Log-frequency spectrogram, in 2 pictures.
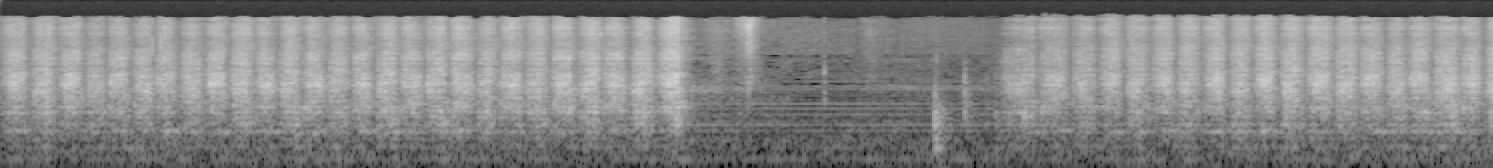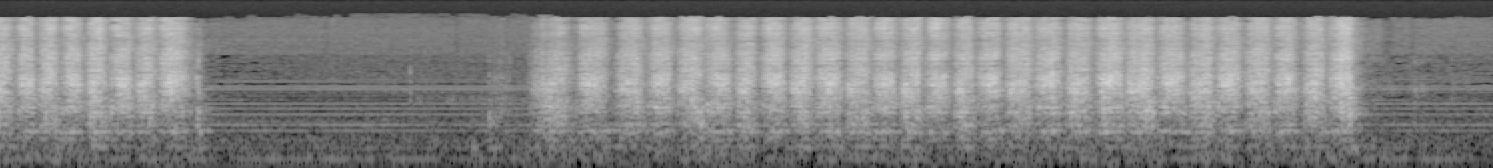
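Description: A fret crowning file rasping back and forth over a guitar's fret wire, rounding the fret's crown. There are three spells of quick, even strokes with two short pauses between them.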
